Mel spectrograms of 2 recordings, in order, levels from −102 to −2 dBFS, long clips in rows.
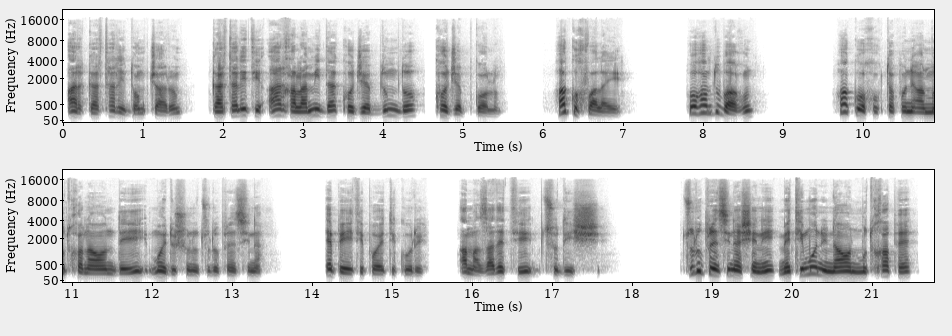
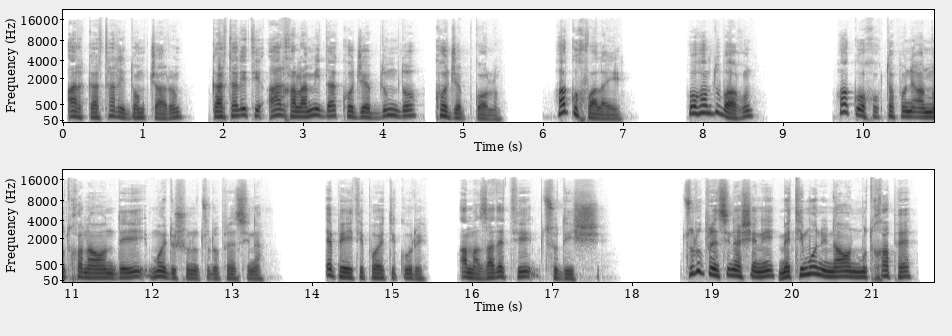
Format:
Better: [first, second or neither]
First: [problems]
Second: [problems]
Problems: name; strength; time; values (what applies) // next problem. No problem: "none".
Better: second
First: thin; very slightly; fading below 300 Hz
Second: none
